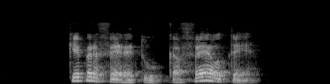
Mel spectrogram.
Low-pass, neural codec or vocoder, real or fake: 7.2 kHz; none; real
